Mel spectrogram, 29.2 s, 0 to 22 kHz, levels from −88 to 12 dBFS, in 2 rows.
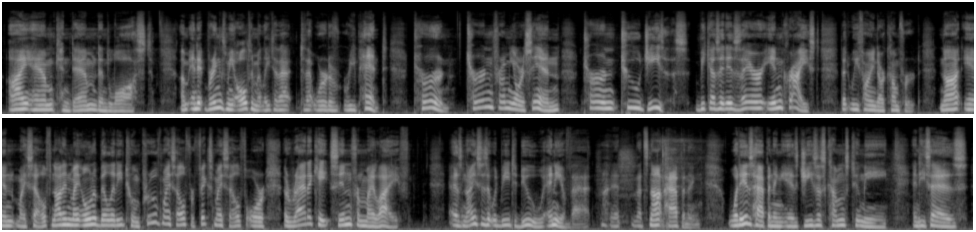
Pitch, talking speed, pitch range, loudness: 175 Hz, 170 wpm, 155-200 Hz, -21 LUFS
